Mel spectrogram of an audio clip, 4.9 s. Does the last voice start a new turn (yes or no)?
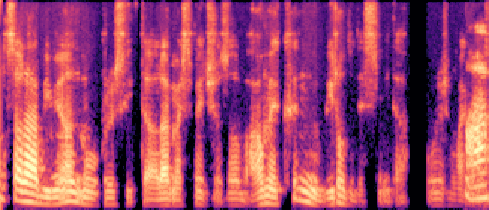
yes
